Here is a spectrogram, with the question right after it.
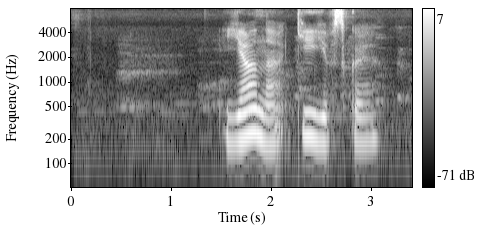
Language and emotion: Russian, neutral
